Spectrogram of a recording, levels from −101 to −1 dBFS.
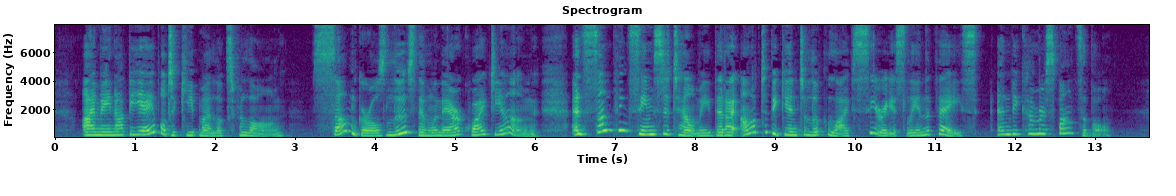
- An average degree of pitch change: No, wide, 6.3 semitones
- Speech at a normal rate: Yes, average, 180 wpm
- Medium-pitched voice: No, high, 235 Hz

